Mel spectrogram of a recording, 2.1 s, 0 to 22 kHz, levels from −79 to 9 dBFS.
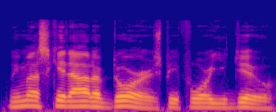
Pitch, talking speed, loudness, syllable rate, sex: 125 Hz, 260 wpm, -16 LUFS, 5.7 syllables/s, male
